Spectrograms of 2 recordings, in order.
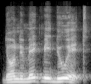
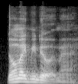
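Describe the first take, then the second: First: Put-on Nigerian accent. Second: Said in the usual way. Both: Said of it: "my Nigerian voice".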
